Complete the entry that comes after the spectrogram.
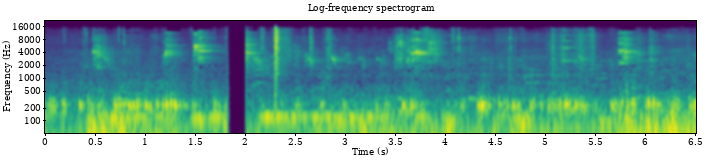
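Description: Small birds chirping now and then over a low, steady background rumble. The sound cuts out completely for a moment just before two seconds in.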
